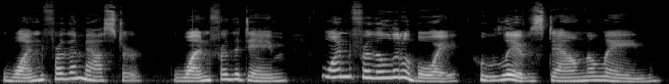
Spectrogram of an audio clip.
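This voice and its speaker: With a fairly low but very animated voice, a woman takes her time leading a storytime for little ones. As the children's library reader, she works through nursery rhymes and talks to the kids in an interactive, encouraging way.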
